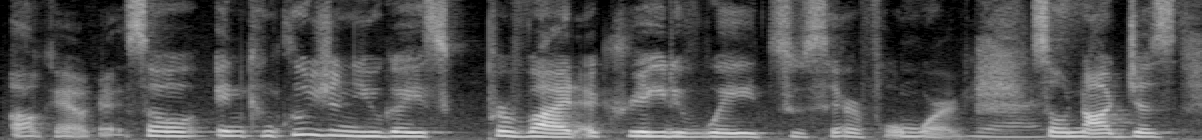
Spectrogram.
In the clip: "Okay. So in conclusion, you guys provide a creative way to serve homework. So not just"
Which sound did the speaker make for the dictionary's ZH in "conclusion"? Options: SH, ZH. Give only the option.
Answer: ZH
